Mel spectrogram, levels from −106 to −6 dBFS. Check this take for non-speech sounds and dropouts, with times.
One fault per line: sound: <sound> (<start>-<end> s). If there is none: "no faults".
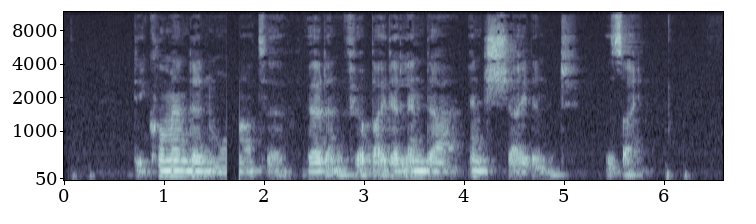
sound: dropout (1.6-1.8 s)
